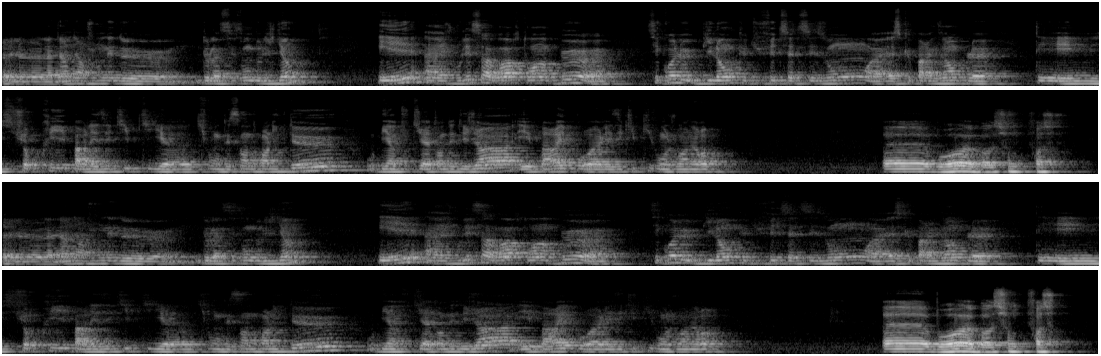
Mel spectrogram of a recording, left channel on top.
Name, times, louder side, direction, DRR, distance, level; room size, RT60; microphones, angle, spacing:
voice 1, 0.0-3.1 3.8-6.2 6.5-18.2, left 1 dB, 90° left, 3.0 m, -28 dB
voice 2, 19.8-21.5, right 2 dB, 50° right, 1.0 m, -19 dB
18.5 x 13.0 x 3.3 m
head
